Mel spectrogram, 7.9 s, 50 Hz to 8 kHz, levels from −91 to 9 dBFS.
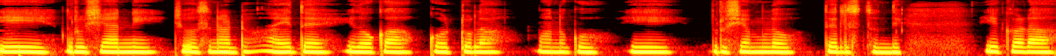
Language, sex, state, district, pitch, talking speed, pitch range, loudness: Telugu, female, Andhra Pradesh, Chittoor, 210 Hz, 105 wpm, 205-220 Hz, -12 LUFS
